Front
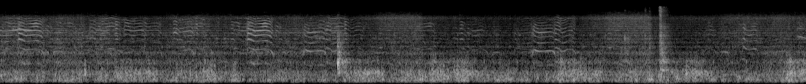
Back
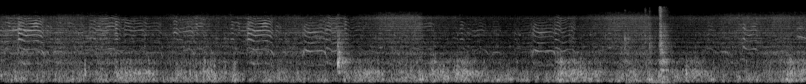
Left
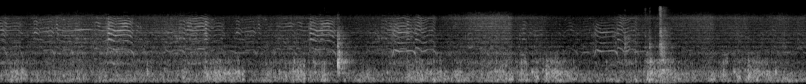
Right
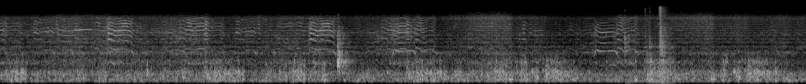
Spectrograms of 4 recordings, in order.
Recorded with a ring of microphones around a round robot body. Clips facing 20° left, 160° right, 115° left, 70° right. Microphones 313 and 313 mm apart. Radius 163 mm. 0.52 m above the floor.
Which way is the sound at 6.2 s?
105° right.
